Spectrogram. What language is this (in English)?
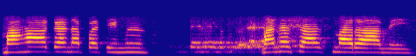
Sanskrit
